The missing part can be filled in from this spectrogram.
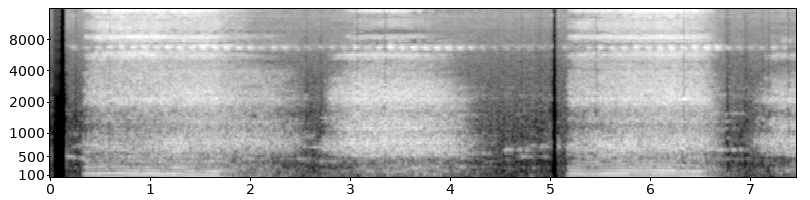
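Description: Loud, low rattling snores on the in-breath alternating with softer breathy out-breaths, a few cycles in a short span; snoring during sleep.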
